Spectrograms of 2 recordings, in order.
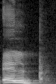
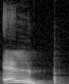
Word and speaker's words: help: Help, c'est pas help, c'est help. Vous voyez? Donc quand le L est suivi d'une consonne, comme là un P, on va prononcer le dark L. L, help.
